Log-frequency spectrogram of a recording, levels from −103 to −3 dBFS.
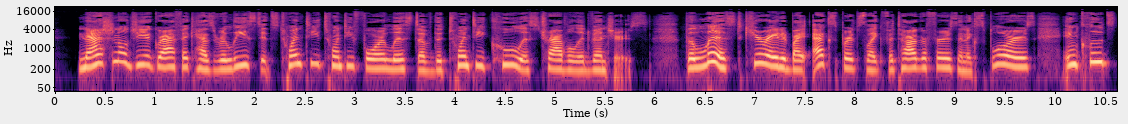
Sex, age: female, 20-39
